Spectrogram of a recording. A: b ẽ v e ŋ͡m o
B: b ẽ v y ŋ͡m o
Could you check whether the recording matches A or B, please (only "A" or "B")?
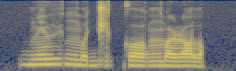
B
